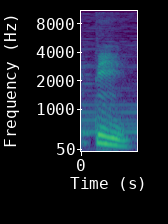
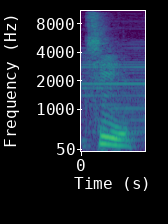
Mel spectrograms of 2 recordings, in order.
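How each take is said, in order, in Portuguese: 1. O t é simples e nítido, sem fricção. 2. O t é africado, soando como ch. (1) "é sempre ti" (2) "O carioca que fala o, ti, o T assim"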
